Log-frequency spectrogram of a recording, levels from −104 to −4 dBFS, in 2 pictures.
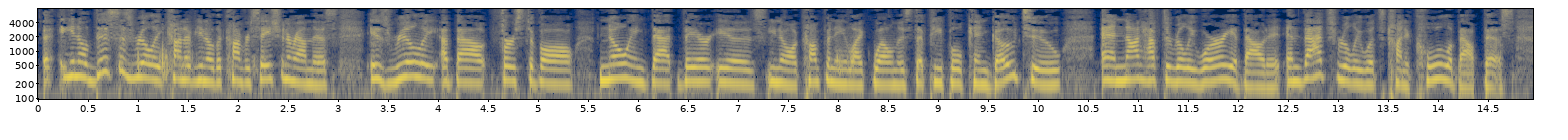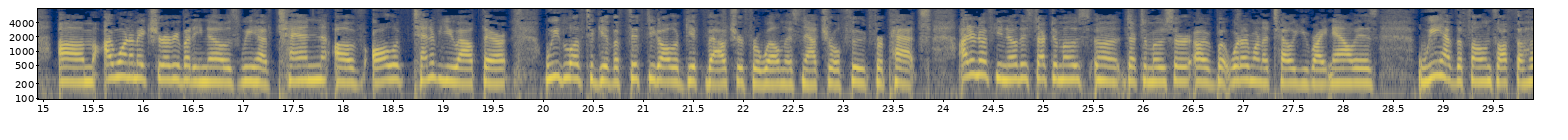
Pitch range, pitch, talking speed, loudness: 215-250 Hz, 225 Hz, 230 wpm, -24 LUFS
